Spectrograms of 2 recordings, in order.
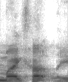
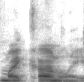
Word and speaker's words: Mike Connolly: You know, I mispronounced Mike's name. I called him Mike Huntley. It's Mike Connolly.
